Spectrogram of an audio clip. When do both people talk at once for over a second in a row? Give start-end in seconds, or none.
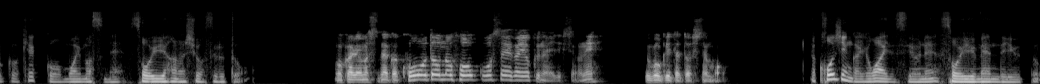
none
